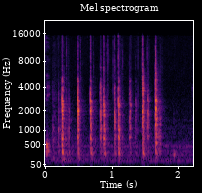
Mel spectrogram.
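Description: Small plastic toy figures clacking against a plastic toy car as they are jiggled in place: a quick, uneven run of about nine sharp clicks over a second and a half that stops near the end.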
